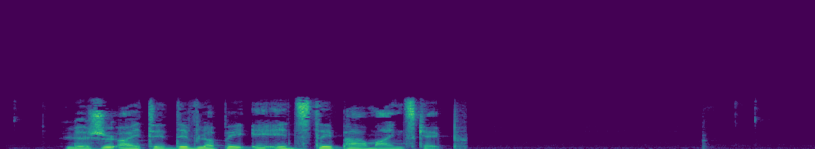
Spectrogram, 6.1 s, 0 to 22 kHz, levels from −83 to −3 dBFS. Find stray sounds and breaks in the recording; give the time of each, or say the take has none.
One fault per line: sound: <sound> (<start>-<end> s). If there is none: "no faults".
no faults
